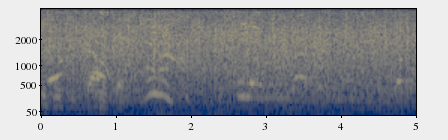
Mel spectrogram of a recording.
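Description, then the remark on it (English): An applause sound effect played in: a steady wash of crowd applause runs for about five seconds at an even loudness, with scattered voices and cheers mixed into the clapping. “Let me clap that up.”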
